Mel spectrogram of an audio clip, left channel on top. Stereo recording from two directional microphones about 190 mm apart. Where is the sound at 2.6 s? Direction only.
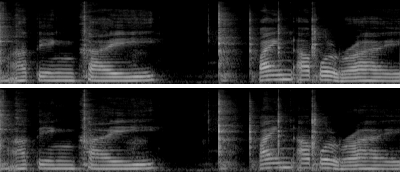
20° left (ahead or behind).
